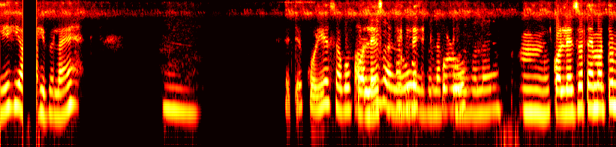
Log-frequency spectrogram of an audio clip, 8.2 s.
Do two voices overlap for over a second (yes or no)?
yes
